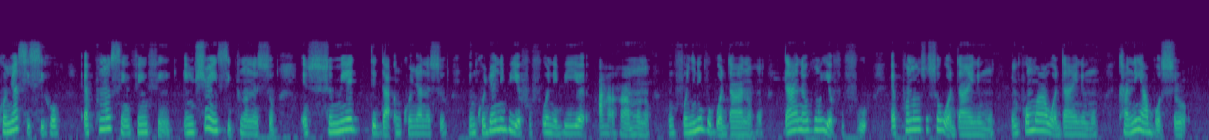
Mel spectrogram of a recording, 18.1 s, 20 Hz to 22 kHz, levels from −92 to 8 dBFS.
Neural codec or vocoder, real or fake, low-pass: none; real; 7.2 kHz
